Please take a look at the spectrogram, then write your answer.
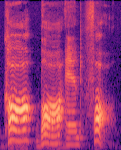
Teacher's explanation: for someone who speaks with a traditional southern drawl, that would be caw, baw, and faw, non-rhotic. And yes, as you can hear, the drawl is typically a bit slower.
